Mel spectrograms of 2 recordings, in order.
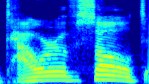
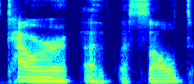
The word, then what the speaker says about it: Tower of Assault: the collectives and the Tower of Salt and all of these things. I now I literally accidentally said it wrong on purpose. It's tower of assault or assault tower.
